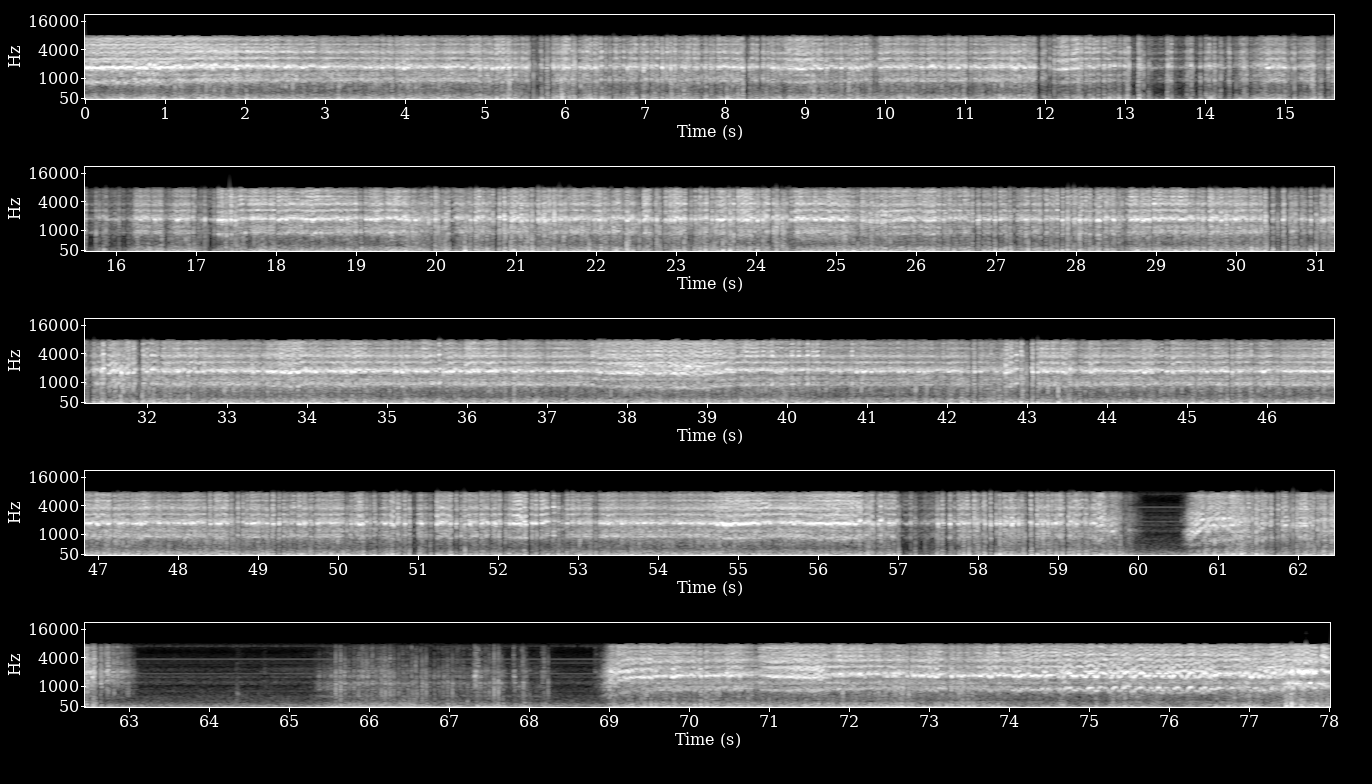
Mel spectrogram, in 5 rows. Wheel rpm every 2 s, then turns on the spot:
220, 230, 230, 230, 230, 230, 230, 230, 230, 230, 230, 220, 220, 230, 230, 230, 230, 230, 230, 220, 230, 230, 230, 230, 230, 230, 230, 230, 230, 170, 140, 50, 10, 20, 110, 220, 230, 210, 230.
64-68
